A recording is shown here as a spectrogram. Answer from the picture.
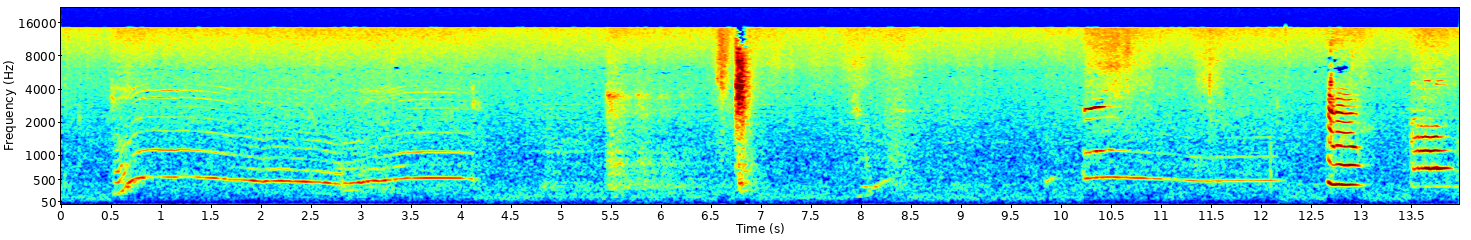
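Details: House cat calling in a series of meows: a long wavering one dipping and rising again, a shorter level one, then quick clipped calls near the end, with soft knocks and rustles between them.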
